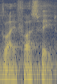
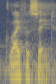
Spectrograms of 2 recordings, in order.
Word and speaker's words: glyphosate: My understanding is that glyphosate, I always want to pronounce it glyphosate, but it's glyphosate, right?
